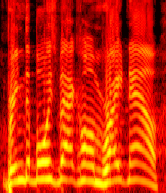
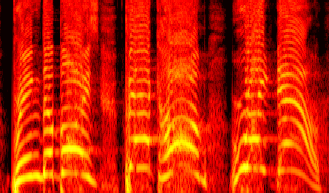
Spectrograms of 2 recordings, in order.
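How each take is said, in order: First: Said in the usual way. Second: Much higher, slow yelled demand; high drawn-out shout. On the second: Real, not acted. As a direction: stretch it out like a desperate rally cry.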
